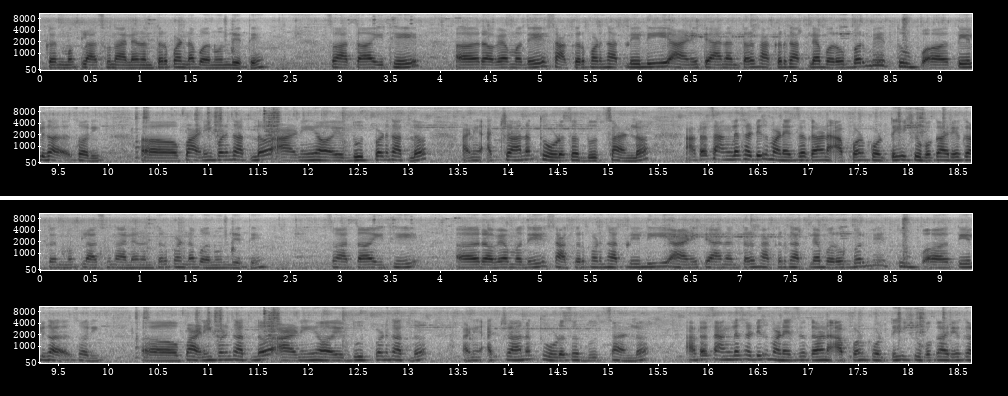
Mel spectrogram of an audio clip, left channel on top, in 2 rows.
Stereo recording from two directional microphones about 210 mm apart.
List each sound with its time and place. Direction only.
0.1 s speech: 20° left (ahead or behind)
